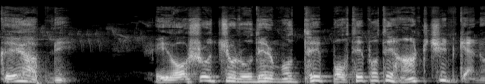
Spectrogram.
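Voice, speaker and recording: A put-on character voice with lively intonation, very even loudness, and a fairly slow pace. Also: man, medium pitch for a man. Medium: audio drama. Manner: polite, gentle, calm.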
